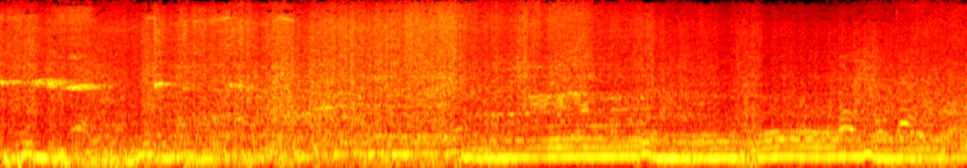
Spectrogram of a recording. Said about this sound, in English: Impreza STI, two-door, popping and banging as it goes away into the forest. Nice.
